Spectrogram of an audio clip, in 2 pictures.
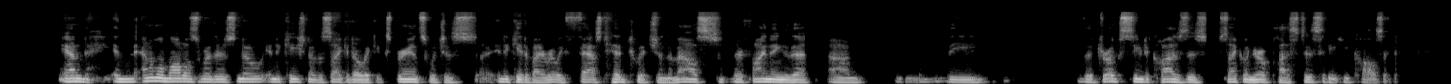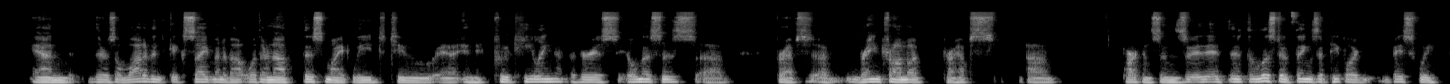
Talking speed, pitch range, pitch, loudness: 160 wpm, 105-120 Hz, 110 Hz, -22 LUFS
